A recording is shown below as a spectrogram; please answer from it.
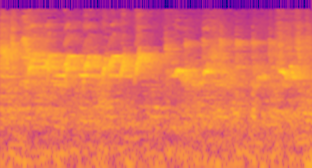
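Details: At a weekly Friday practice songbird contest, a greater green leafbird gives clear whistled notes, some in quick stepped descending runs, over steady background chatter from many other birds.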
